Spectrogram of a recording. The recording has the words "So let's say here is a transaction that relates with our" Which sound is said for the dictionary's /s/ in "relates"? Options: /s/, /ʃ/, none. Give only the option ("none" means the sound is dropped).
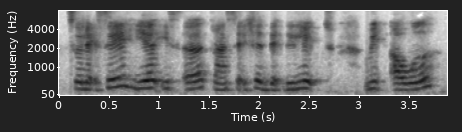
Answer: none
